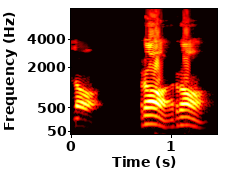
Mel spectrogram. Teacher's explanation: लुंठित व्यंजन किसको कहते हैं? रॉ को कहते हैं, क्योंकि जीभ के साथ टकरा के आता है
